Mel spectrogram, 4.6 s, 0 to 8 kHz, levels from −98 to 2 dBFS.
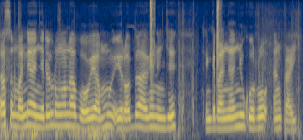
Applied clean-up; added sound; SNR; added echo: none; Clock; 14 dB; none.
